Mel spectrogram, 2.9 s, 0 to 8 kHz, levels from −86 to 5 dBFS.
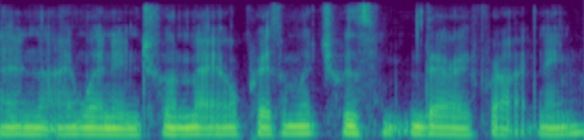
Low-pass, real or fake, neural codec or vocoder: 7.2 kHz; fake; codec, 16 kHz, 4.8 kbps, FACodec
